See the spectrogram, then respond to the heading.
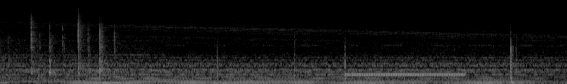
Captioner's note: phone ringing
